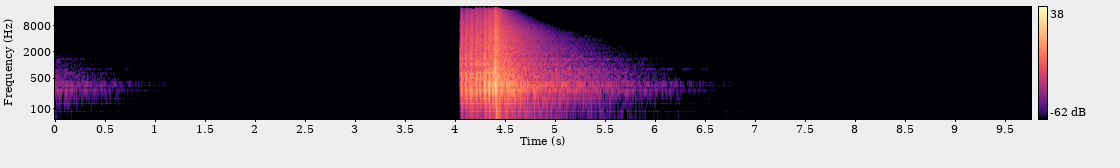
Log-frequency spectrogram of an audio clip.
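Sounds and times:
medium marching snare drum roll: 4.1s - 5.2s.

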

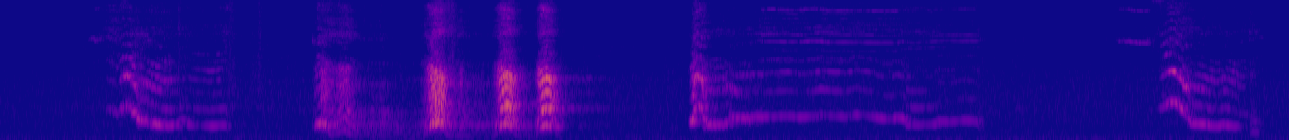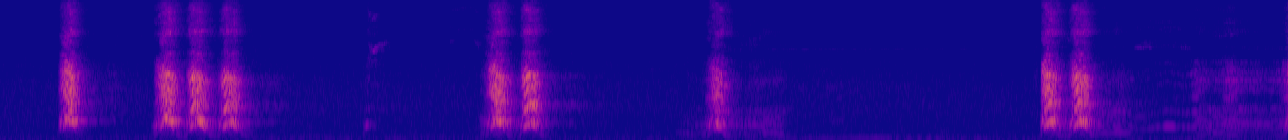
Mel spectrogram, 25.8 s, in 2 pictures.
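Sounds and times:
dog barking: 4.2s - 5.8s, 6.9s - 7.2s, 13.5s - 15.5s, 17.7s - 18.6s, 19.9s - 20.4s, 23.3s - 24.0s.

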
